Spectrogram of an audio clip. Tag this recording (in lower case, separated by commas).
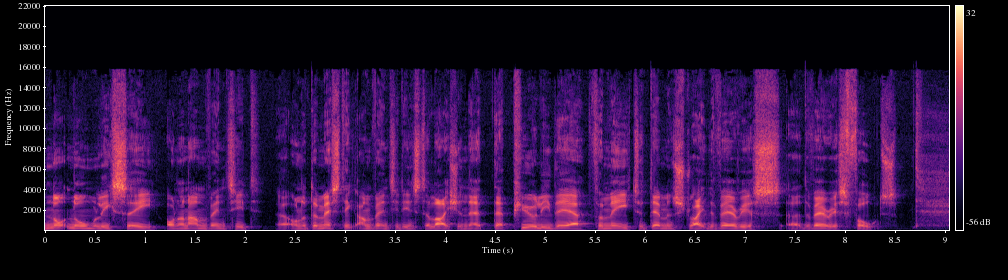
speech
